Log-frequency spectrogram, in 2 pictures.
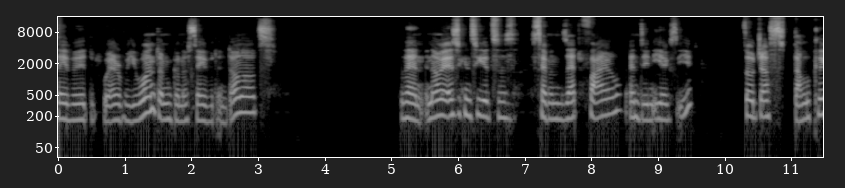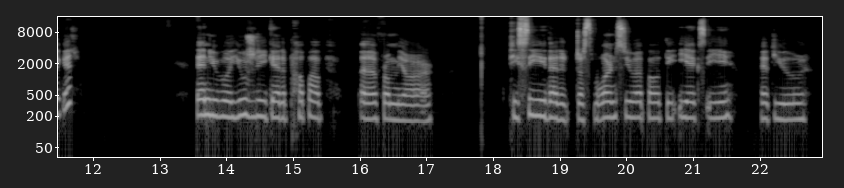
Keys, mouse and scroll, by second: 0.3 click, 1.8 click, 2.9 click, 4.1 click, 10.9 click, 11.1 click.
